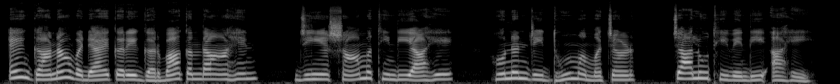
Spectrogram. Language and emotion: Sindhi, neutral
